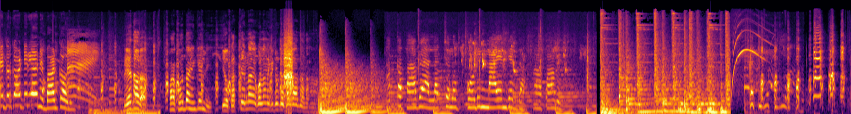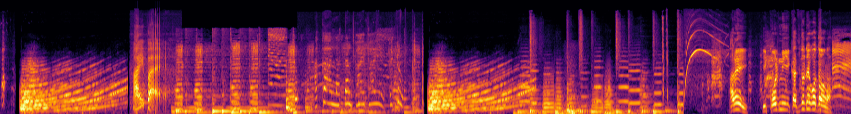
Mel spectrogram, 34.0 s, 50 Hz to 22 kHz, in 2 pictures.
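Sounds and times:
hen clucking: 0:00.6 - 0:06.4, 0:14.9 - 0:17.3, 0:31.0 - 0:34.0
comic brass music: 0:06.4 - 0:08.0, 0:17.4 - 0:23.4, 0:25.2 - 0:30.7
cartoon whistle sliding: 0:14.6 - 0:15.4, 0:30.7 - 0:31.6
trombone-like comedy sound effect: 0:17.4 - 0:23.3, 0:25.6 - 0:29.3.

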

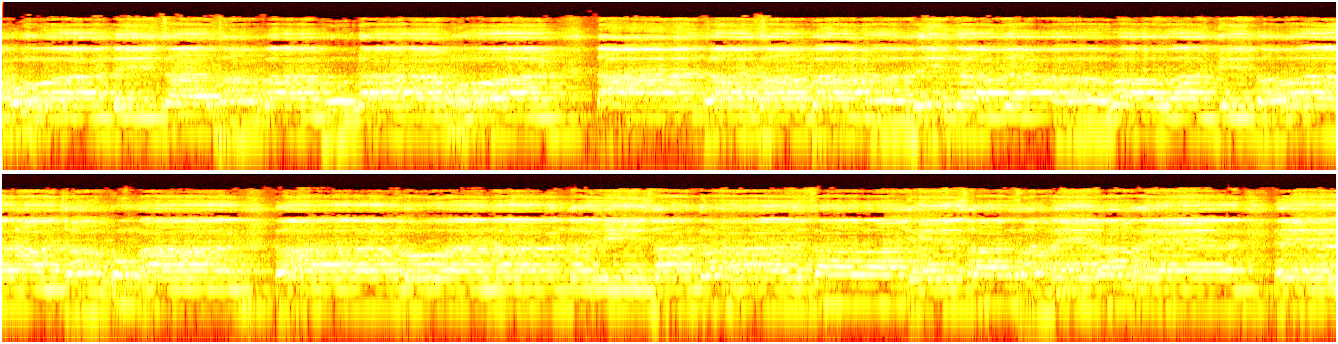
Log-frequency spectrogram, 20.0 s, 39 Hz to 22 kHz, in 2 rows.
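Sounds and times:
group chanting in unison: 0:00.0 - 0:20.0.

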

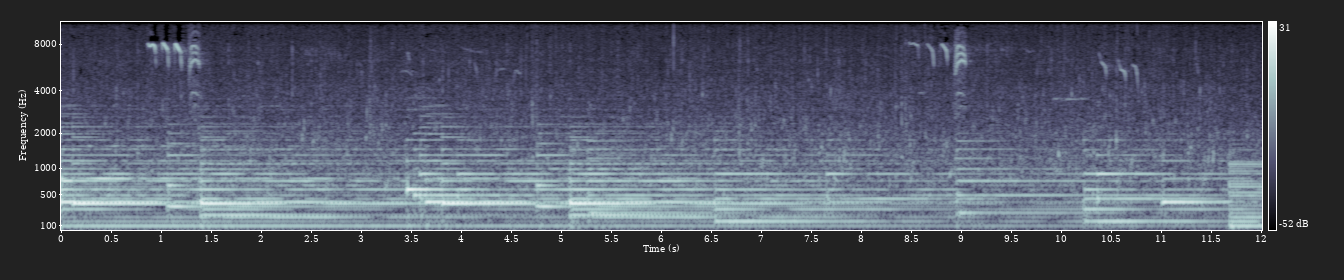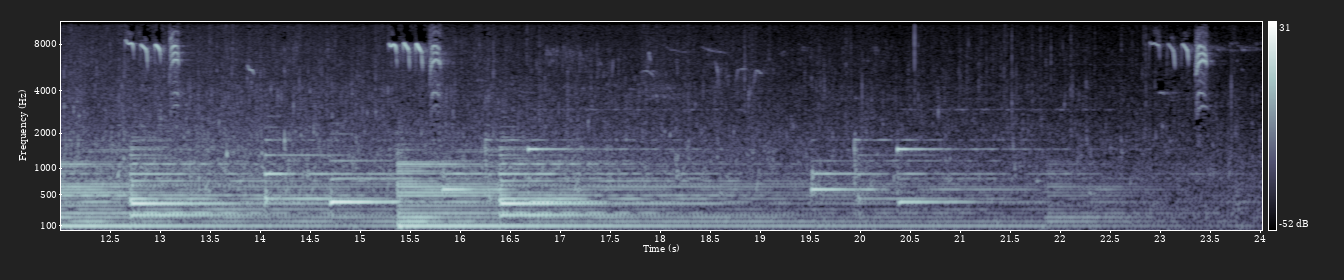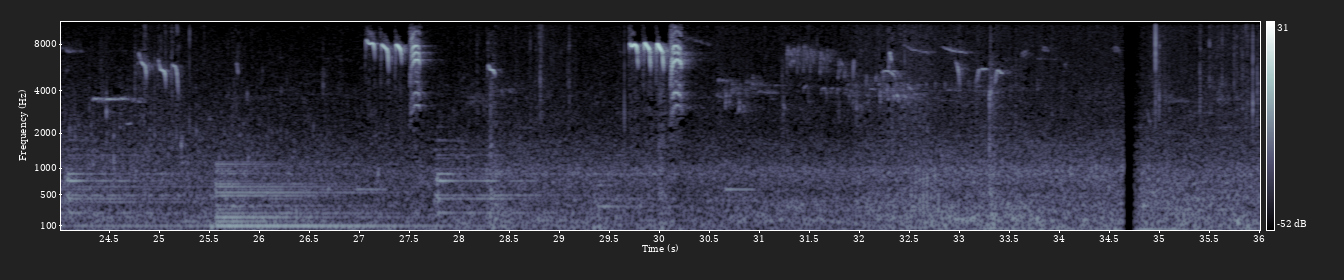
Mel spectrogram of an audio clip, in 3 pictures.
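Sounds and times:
high bird chirps: 0:00.0 - 0:01.8, 0:08.4 - 0:11.4, 0:12.6 - 0:26.0, 0:27.0 - 0:28.7, 0:29.7 - 0:33.6
gentle background music: 0:00.0 - 0:31.8.

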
